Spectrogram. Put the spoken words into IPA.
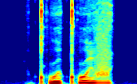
kʷʼ i kʷʼ i v

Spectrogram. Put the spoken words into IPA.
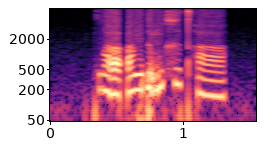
k w a̰ː˧˨ ʔ a˧ ŋ ɗ ə̰˧˥ m x ɨ˧ t̪ʰ aː˨˩

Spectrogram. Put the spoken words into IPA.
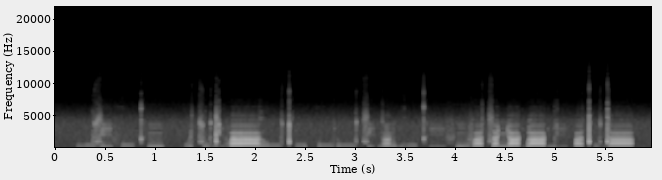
β u˨ z i˦ f uː˨ kʰ ĩ˨ | kʷ e˨ t͡s u˨ d i˦ β aː˦˨ ɣ uː˨ tʰ u˨˦ h uː˨ ɾ uː˦˨ t͡s i˨ ɡ ã˨ ɡ͡b uː˦ kʰ iː˨ f ĩ˨ v a˦ t͡s a˦ ɲ aː˦ ɡ͡b aː˦ ɡ͡b iː˨ p a˨ tʰ u˦ d aː˦

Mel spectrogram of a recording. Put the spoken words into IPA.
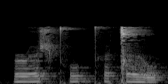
ɹ ɘ ʃ t̪ʰ u b t̪ʰ ɘ ǀ ɘ u̯

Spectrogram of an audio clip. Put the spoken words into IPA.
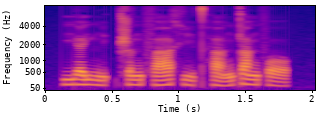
j ɛ˧ j ŋ i˨˩ t̚ ʂ ə˧ ŋ f aː˧˥ x i˨˩˦ t̪ʰ a˨˩˦ ŋ ʈ a˧ ŋ f ɔ˨˩

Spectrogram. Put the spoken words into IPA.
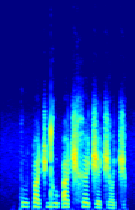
k u˦ p a˦ t͡ʃ d u˦ ʔ a˦ t͡ʃ x ɛ˦ t͡ʃ ɛ˨ t͡ʃ ʌ˨ t͡ʃ

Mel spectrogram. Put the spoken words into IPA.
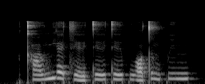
kʰ ɑ˨˦ ʊ̯ n̪ j ɛ˥˨ t͡s ḛ˨˩ ɪ̯ t̪ e˨˦ ɪ̯ t̪ e˨˦ ɪ̯ p w ɔ̰˨˩ t̪ ʊ˥˨ ŋ p i˦ ŋ

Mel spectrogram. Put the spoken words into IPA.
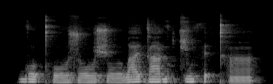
ɡ o˦˨ ʊ̯ kʰ o˨ ʊ̯ z o˨ ʊ̯ ʃ o˨ ʊ̯ w a˦ ɪ̯ ɡ ä˦ ɡ ʊ˦ ʔ t͡ɕ u˦ θ ɪ˦ ʔ kʰ ã˨

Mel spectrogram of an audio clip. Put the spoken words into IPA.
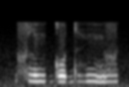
f l i ɡ o dʱ i v

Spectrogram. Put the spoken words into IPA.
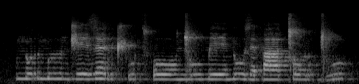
n o r m ɯː n d͡ʒ eː z ɛ r t͡ʃʼ u t͡sʼ oː ŋ͡ǀ uː m eː n u z ɛ f aː ǀ oː r ɡ͡ǀ u

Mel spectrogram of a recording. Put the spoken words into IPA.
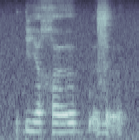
ɗ i e̯ χ əː b ɓ ə̰ z ə̰

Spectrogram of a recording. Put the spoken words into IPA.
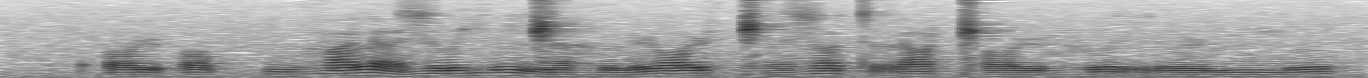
ʔ ɔ˩ ɹ ʔ ɔ˩ pː u˩ ɦ ɒ˧˥ l ʌ˩ z ʊ˧˥ j u˧˥ ŋ͡ǁ ʌ˩ ɦ ʊ˩ l ɹ ɔ˧˥ ɹ ɡ͡ǁ ʌ˩ z ɔ˧˥ t r ɒ˧˥ ǁ ɔ˩ ɹ ɦ ʊ˧˥ r ʊ˩ ɹ mː ʊ˧˥

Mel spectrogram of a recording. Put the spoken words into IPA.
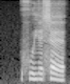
xʷ e j e s ɛ

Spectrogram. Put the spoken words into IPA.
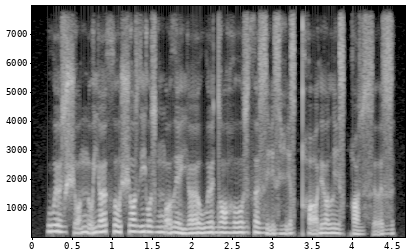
w ø˦˨ z ʃ ɔ̰˧ n o̰˧ j œ˦ θ o˧ ʃ ɔ˦ z j o˦ z ŋ ɔ̰˦ ð e˨ j œː˧ w ø˦ d ɔ˧ ɦ oː˦ z θ ə˧ z ḭ˨ z ɦ ḭ˦ z qʰ ɔ̰˧ ɾʲ ɔ˧ l i˨ z q u˨ z s ə̰˧ z

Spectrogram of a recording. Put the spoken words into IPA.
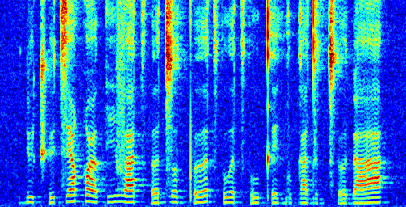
ɗ y t͡ʃʼ y t͡s e qʷ e ə̯ k i v a t͡sʼ ə d͡z o d pʼ ɵ ə̯ t͡sʼ u ə̯ t͡sʼ u kʼ e ɡ u ɡ a d ɵ d t͡sʼ ɵ ɗ a

